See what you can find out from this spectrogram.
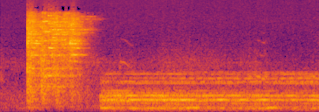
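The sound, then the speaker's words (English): A corked glass bottle is deliberately broken, shattering with a sudden bright crash and tinkling shards, followed by a low, sustained droning tone that lingers loudly afterward. “The moment the bottle broke, a great hairy black spider with a red hourglass mark on its belly burst from the sharded remains of the neck.”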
